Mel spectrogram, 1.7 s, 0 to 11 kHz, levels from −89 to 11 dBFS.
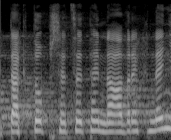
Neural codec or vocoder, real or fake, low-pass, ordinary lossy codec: none; real; 9.9 kHz; MP3, 96 kbps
